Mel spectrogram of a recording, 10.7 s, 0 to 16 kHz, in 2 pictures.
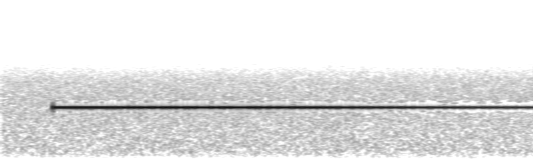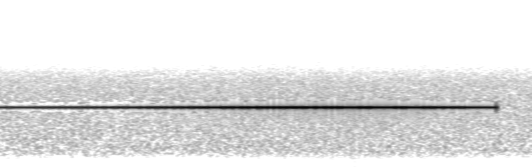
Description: PSK31 (31.25 baud), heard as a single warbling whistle, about 1500 Hz, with fading.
